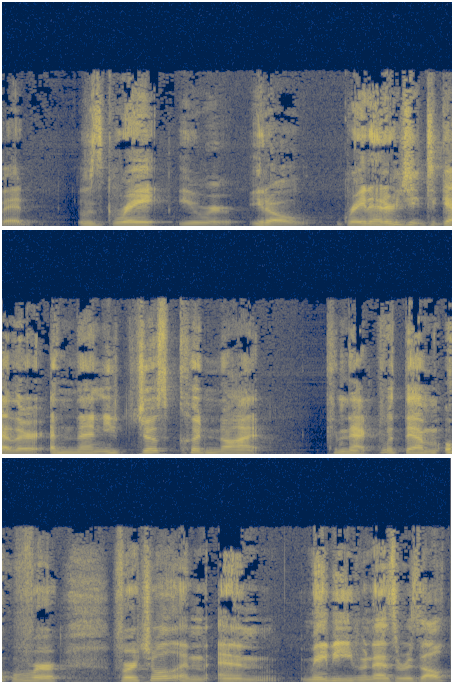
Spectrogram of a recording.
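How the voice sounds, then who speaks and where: A man's voice: fairly high pitch, vocal fry. A man hosting an interview, asking a casual question and often affirming with short replies. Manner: frequent backchannel affirmations. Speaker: host. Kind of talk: conversational interview.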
